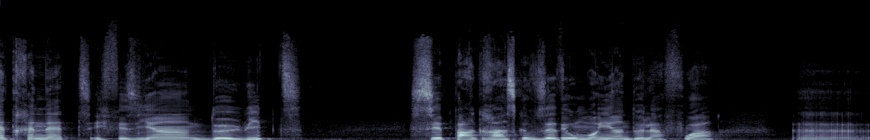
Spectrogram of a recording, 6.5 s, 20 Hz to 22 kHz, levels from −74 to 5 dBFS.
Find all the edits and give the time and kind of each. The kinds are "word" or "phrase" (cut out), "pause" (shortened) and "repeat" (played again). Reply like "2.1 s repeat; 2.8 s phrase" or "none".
4.2 s word

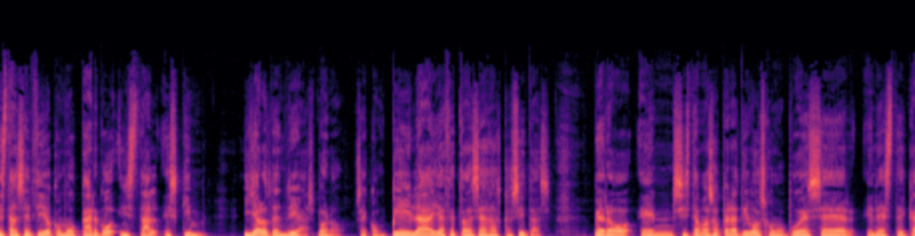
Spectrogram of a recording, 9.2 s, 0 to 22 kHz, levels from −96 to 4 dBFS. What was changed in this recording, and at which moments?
none

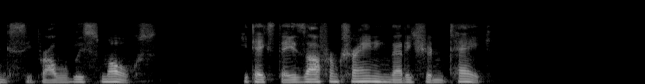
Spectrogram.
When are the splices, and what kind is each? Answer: none

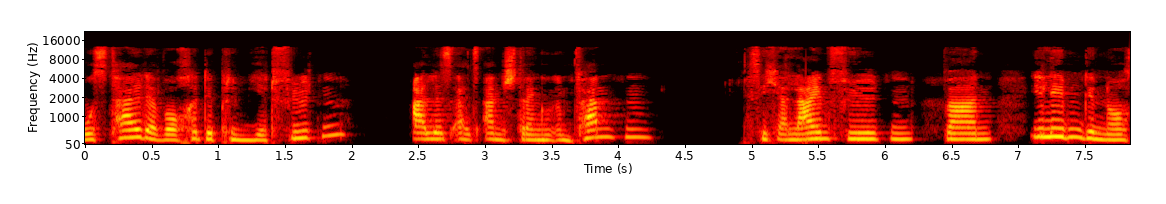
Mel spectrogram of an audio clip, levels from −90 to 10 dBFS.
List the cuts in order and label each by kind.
6.4 s word

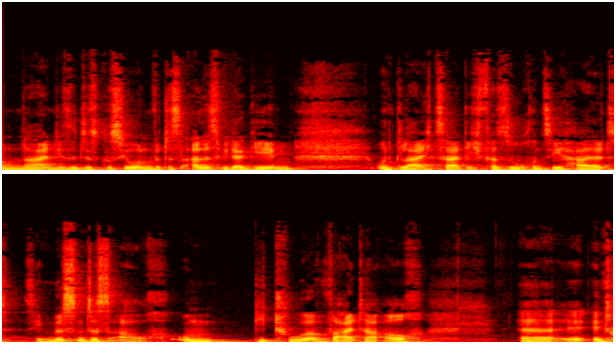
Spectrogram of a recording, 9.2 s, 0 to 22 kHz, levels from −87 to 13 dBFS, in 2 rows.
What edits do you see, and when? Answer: none

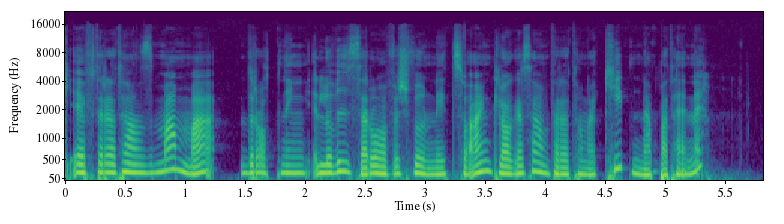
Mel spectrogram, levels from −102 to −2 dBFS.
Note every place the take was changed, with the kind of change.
none

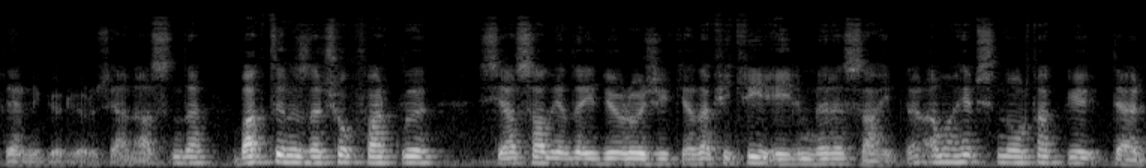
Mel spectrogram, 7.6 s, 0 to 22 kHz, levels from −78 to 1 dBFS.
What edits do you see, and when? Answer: none

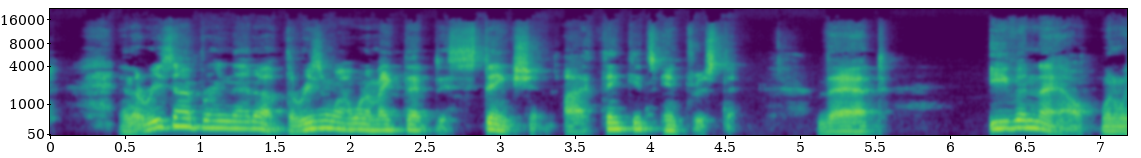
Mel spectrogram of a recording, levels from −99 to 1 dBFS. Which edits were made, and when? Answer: none

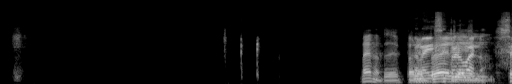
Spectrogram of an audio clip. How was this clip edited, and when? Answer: 3.8 s word

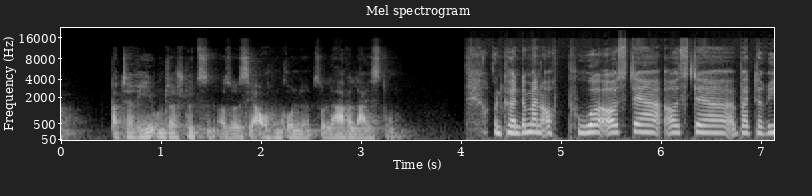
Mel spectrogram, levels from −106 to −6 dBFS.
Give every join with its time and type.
none

